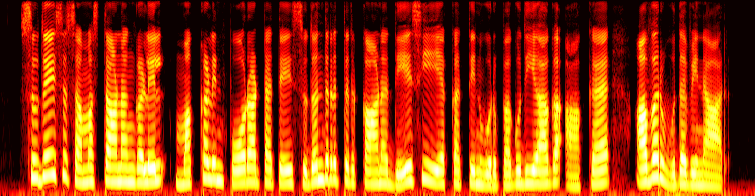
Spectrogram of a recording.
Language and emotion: Tamil, neutral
